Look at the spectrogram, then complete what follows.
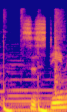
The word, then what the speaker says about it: Sistine: Sistine is blushing furiously, shouting, "It's Sistine! Stop mispronouncing it on purpose!"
